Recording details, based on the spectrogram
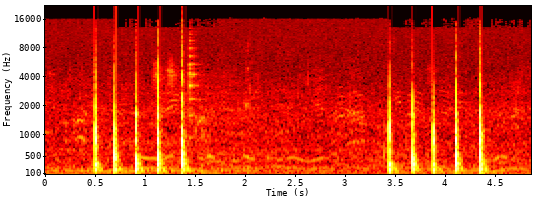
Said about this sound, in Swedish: Och det sista ljudverket är just knackningar på en dörr.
